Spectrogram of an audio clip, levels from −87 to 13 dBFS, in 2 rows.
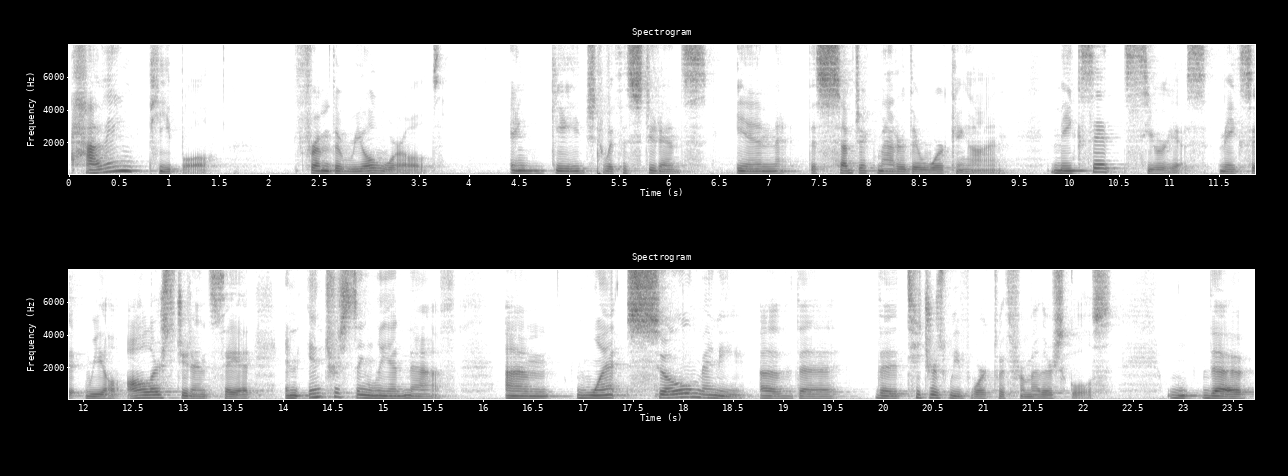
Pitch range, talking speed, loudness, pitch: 125-155 Hz, 115 wpm, -34 LUFS, 145 Hz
